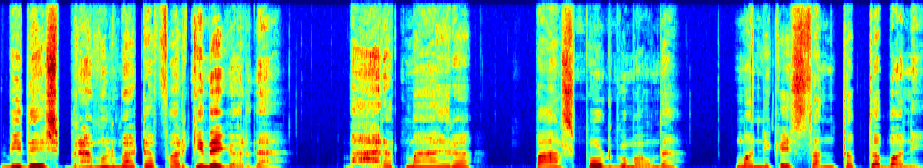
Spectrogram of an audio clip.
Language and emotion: Nepali, sad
